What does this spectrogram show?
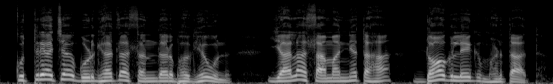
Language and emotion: Marathi, neutral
